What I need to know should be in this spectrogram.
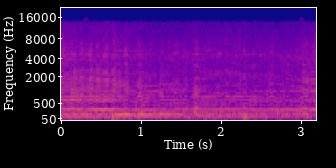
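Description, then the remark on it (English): A housefly buzzes around a bar, the Elbow Room in Bismarck, North Dakota, steadily for a few seconds, a continuous droning hum with a rich, wavering pitch that rises and dips slightly as it flits about. No voices are heard. “All day long, you have buzzed around the bar, and all day long, music.”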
